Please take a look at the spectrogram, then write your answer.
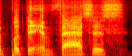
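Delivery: "emphasis" as em-FASS-is; stress on wrong syllable. Shown as a demonstration. Host joking about stress, "emphasis" hit on the middle syllable.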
